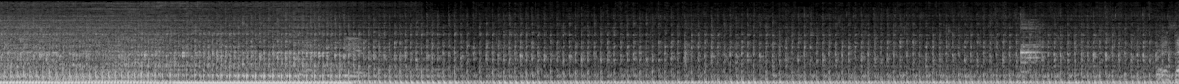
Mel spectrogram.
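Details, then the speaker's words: 2005 Yamaha T50TLRD 50 hp outboard after head decking and new head gasket: lumpy uneven idle with beats dropping out every few turns; one cylinder missing, dirty injector suspected, unconfirmed. "like it's still missing"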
